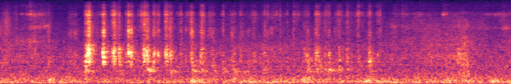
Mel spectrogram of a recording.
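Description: A pointed wooden stylus scratches short strokes into the black coating of a flat scratch-art paper sheet in a spiral pad while the other hand steadies the pad. Quiet, dry scratching is heard, with a burst of quick, bright strokes around the one-second mark, then softer, steadier rasping over low background noise.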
